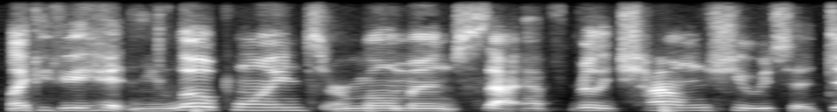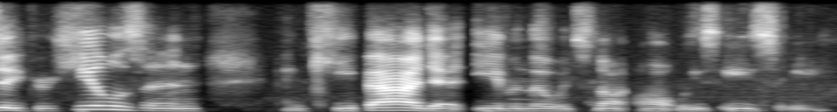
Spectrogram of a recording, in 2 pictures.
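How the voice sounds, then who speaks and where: Woman podcast host, lowish voice, dry audio, chatty and encouraging interviewer. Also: steady tone, moderate pace, dry recording. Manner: informal, encouraging. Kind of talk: conversational interview.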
